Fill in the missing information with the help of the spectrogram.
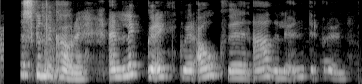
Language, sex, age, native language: Icelandic, female, 12, Icelandic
